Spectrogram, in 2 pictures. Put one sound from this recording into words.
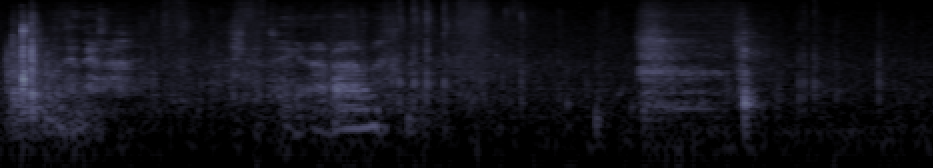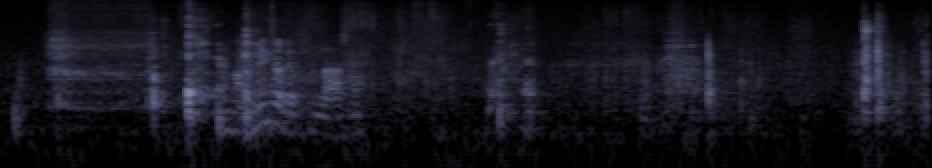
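Plastic and fabric rustle as a man handles a bag on the floor.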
